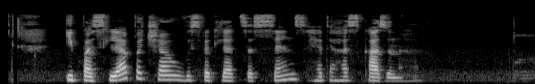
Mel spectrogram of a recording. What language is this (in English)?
Belarusian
